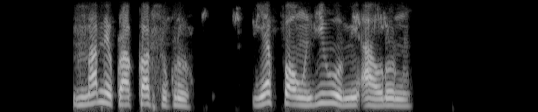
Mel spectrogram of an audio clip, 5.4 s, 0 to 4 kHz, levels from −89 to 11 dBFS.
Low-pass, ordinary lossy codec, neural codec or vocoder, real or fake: 3.6 kHz; Opus, 24 kbps; none; real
